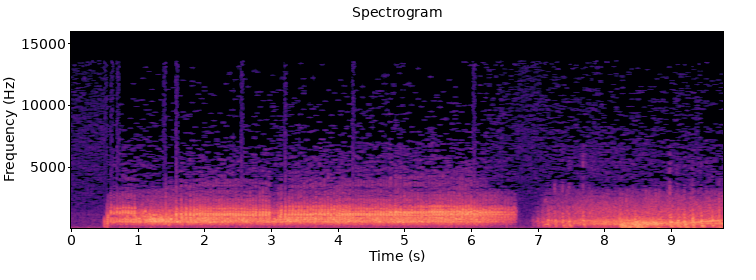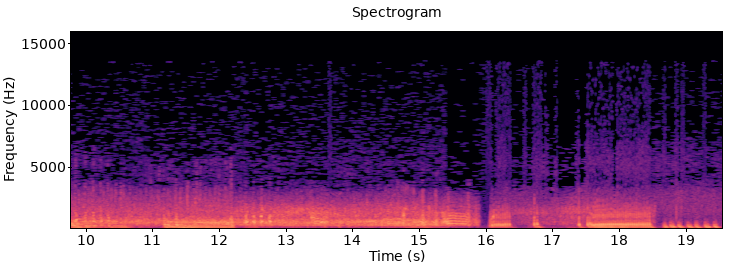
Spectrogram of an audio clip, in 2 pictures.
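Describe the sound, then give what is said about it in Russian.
Fish clicking and grinding recorded underwater with a hydrophone, made by vibrating swim bladders, clicking gill covers or bony armour plates, and grinding teeth or vertebrae: a dense, loud rasping chorus, a brief pause, then rougher croaking and scraping textures with short gaps near the end. No one speaks. “заставляя вибрировать резонансные устройства плавательных пузырей, щелкая жаберными крышками или костяшками брони, у кого она есть, скрежеща зубами, а то и позвонками о позвонки.”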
